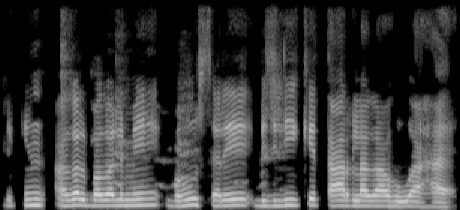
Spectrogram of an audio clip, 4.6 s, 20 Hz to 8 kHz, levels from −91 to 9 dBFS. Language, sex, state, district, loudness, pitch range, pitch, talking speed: Hindi, female, Bihar, Saharsa, -16 LUFS, 200-225 Hz, 210 Hz, 145 wpm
